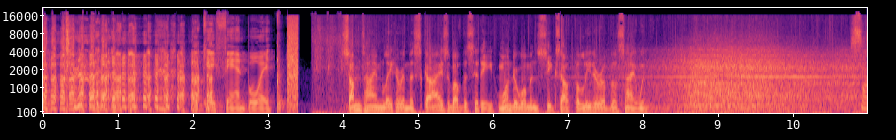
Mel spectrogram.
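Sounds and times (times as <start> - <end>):
laughter: 0.0 - 2.6
speech: 0.0 - 3.4, 4.0 - 8.7
plane engine in flight: 6.9 - 10.9.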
